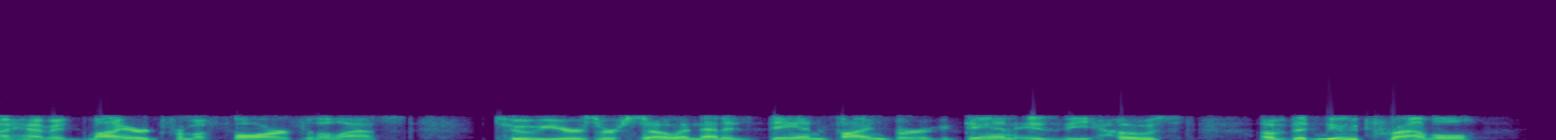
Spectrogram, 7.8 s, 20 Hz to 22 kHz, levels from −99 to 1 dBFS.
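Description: Muffled, hoarse speech with smeared consonants runs through the whole clip. Nothing is heard below about 200 Hz or above about 3.7 kHz, and the voice has the coarse, rough texture of very low-rate coding. This is the G.723.1 codec. It squeezes speech into a narrow telephone band and updates its model of the voice only every 30 ms, so fast consonant detail is averaged away. The heavy damage fits a rate around 6.3 kbit/s. Near the end, from 6.83 to 6.90 s, the speech briefly turns into a short smear that dips in level before clearing. This is VoIP packet loss concealed by the speech codec. The decoder filled a gap of about 30 ms, which points to a single lost frame, by repeating its last pitch and vocal-tract shape at falling gain. Because each frame builds on the previous one, the sound stays weak or distorted for tens of milliseconds or more after the gap.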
